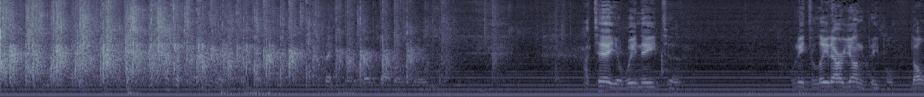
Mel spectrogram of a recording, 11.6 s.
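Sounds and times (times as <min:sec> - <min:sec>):
audience applauding: 0:00.0 - 0:06.3
speech: 0:07.5 - 0:08.6, 0:10.0 - 0:11.5.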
